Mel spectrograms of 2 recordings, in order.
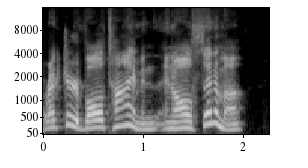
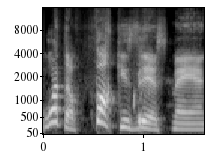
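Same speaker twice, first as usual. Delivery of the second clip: acted angry, fed-up, pissed-off outburst; 3 semitones lower, 4 dB louder than usual. Retelling own reaction to watching a movie: own pissed-off reaction retold. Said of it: "I was so pissed off, dude".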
